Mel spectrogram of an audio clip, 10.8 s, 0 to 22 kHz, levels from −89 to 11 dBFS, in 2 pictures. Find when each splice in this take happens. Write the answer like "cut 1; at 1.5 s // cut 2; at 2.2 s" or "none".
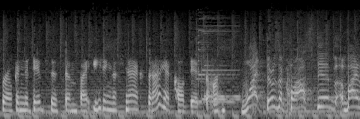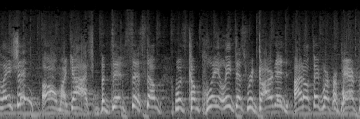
cut 1; at 3.7 s // cut 2; at 5.9 s // cut 3; at 6.8 s // cut 4; at 9.7 s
